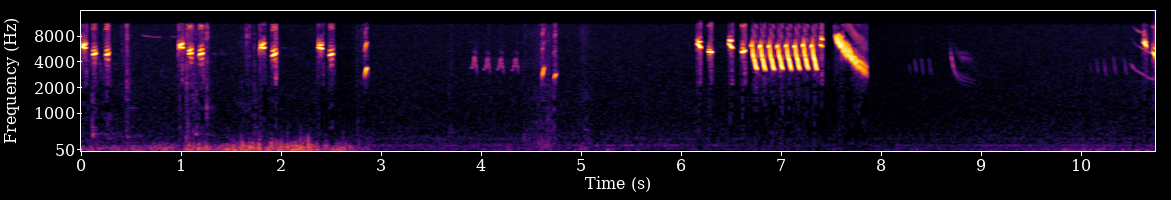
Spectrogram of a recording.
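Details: Caged European goldfinch singing and attracting other goldfinches: scattered high chirps, then a fast run of about eight ringing notes ending in a long falling buzzy sweep, with low rumbling noise early on.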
